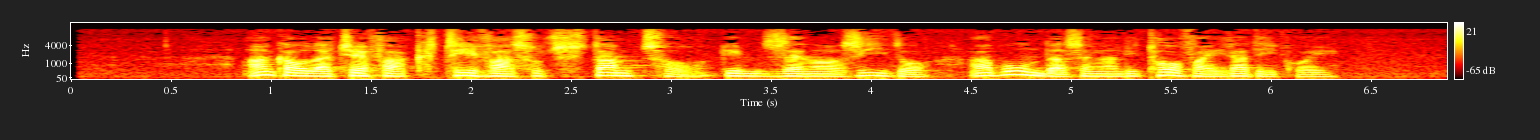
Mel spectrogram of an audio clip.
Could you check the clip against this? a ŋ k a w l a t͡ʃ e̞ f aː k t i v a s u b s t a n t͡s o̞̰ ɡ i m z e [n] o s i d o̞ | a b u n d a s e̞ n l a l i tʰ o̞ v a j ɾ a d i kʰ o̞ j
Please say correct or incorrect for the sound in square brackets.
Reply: correct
